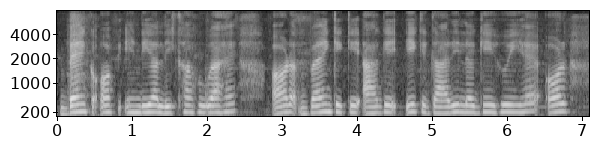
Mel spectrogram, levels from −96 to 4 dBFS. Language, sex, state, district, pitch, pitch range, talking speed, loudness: Hindi, female, Bihar, Patna, 200 Hz, 190-205 Hz, 135 wpm, -19 LUFS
